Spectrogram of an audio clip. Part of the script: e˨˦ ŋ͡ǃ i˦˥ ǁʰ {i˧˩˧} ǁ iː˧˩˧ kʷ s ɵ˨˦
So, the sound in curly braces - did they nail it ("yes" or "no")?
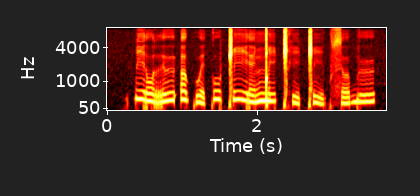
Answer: yes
